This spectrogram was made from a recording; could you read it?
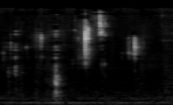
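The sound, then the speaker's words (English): Quiet wet chewing of pepperoni with a few sharp smacking clicks and squishy mouth sounds over a low background hum, no talking. “What are you doing? I got like a pepperoni.”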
